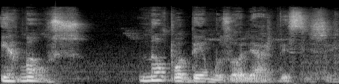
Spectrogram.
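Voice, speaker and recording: Spoken very slowly with lively intonation, the voice comes through noticeable background noise. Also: man. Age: 70s. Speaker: Bible teacher. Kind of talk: Bible study lesson commentary.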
